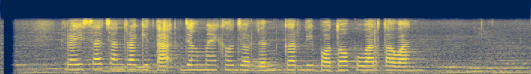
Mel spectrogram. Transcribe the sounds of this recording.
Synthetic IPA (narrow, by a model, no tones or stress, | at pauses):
raisat͡ʃand̪ɾaɡit̪ad͡ʒɨŋmajkəld͡ʒɔrdənkɨrdipɔt̪ɔkuwart̪awan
